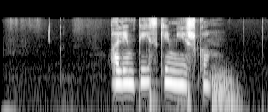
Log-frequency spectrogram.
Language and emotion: Russian, neutral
